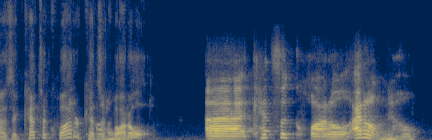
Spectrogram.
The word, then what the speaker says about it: Quetzalcoatl: Coatl is pronounced differently, so I get them mixed up sometimes.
